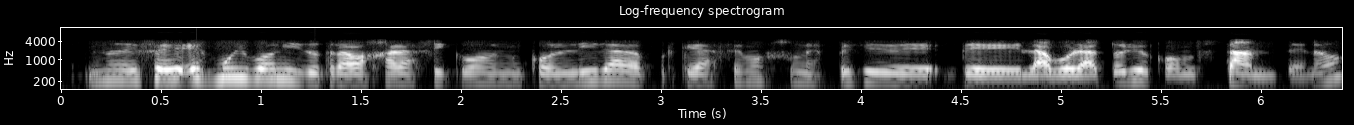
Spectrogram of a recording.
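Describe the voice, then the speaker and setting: With an Argentine accent, a woman speaks at a moderate pace with hardly any pauses, medium pitch and ordinary pitch variation. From Argentina. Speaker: actress and musician. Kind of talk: interview.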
